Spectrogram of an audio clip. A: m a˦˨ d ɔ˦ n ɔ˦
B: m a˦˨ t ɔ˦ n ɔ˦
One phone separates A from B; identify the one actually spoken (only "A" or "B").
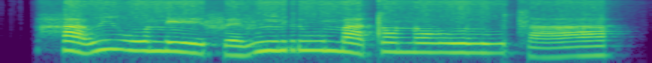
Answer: B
